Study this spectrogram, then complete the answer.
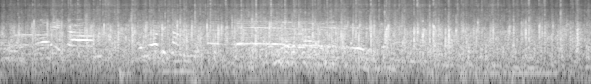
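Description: Convention audience at a closing ceremony applauding at length, a sustained dense patter of many hands with scattered voices and cheers mixed in, holding steady throughout.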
